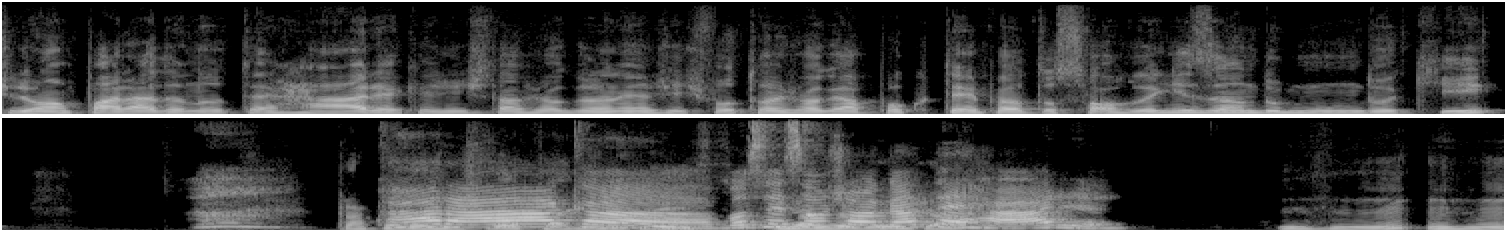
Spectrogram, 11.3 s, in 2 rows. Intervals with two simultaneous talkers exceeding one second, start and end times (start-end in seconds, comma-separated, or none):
7.0-9.3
